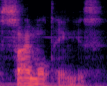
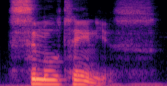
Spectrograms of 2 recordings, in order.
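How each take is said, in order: First: It uses the familiar everyday pronunciation. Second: It uses the coached accent's pronunciation. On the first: "instead of" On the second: "Here are some different pronunciations entirely"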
